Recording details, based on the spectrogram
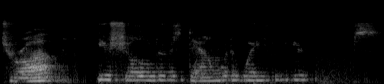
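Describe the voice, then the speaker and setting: Female meditation instructor, very slow and soothing, low-pitched, recorded in an echoey room with slightly dull sound. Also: fairly even intonation. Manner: soothing, unhurried, gentle. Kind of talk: guided meditation.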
